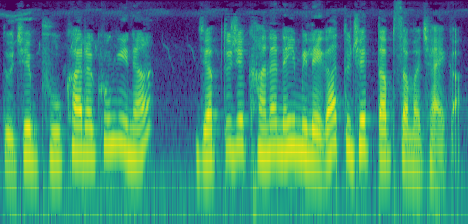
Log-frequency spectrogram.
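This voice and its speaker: A woman's voice: mid-range voice, lively intonation, moderate pace, darkish tone, no echo, natural voice. A woman voicing a cruel, harsh mother who scolds her daughter shrilly.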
